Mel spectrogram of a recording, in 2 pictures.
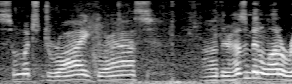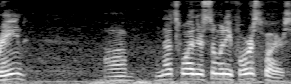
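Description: A high-pitched man, dry sound with no echo, light background noise. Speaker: outdoor vlogger. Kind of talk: casual vlog chat. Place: open country.

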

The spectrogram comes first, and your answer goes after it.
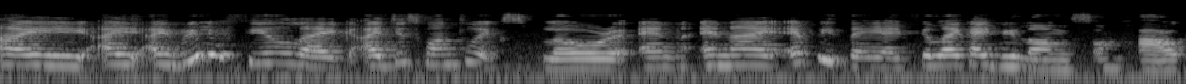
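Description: Over light background noise, a woman with a Spanish accent speaks at a moderate pace, with a fairly high pitch and ordinary pitch variation. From Chile. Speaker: graduate scholar and education researcher. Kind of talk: panel discussion. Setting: video call. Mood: cheerful, smiling. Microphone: video call.

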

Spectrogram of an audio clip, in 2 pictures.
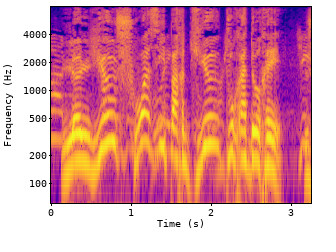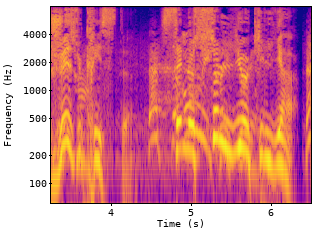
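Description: Very slow speech with very wide pitch swings over noticeable background noise. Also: man. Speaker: preacher. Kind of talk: sermon.

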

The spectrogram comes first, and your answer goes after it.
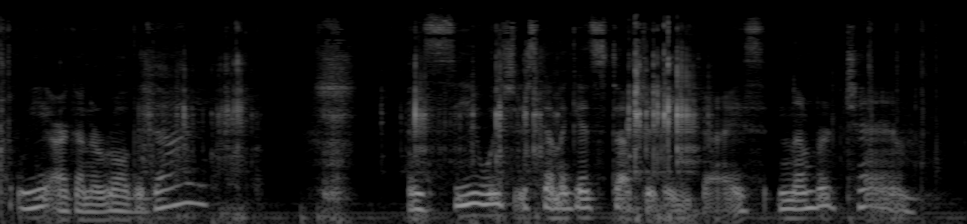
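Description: A woman speaking with long, frequent pauses amid noticeable background noise. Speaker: budgeting vlogger. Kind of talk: casual vlog, cash stuffing.

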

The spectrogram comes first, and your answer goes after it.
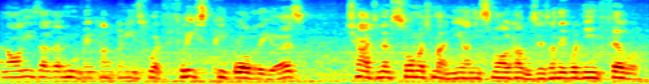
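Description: A man moves at a fairly quick pace, his intonation fairly even, with noticeable background noise in the mix. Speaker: interviewee. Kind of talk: interview answer. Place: garden.

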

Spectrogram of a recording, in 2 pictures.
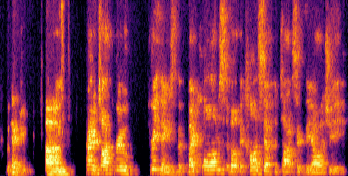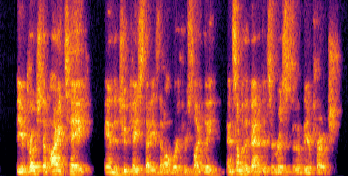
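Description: Against a quiet background with audible room echo, a man speaks at a moderate pace with ordinary pitch variation. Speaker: guest lecturer. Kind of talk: lecture. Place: hall.

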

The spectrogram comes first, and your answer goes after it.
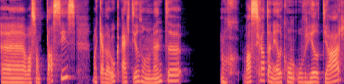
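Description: Over a quiet background, a woman speaks at a moderate pace in a fairly low voice. Her loudness stays very even, and her pitch varies in an ordinary way. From Flanders, Waasland (Temse); Flanders, Belgium. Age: 20s. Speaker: fashion entrepreneur and author; podcast guest. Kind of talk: casual interview. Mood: relaxed, reflective. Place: home room. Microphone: studio mic.

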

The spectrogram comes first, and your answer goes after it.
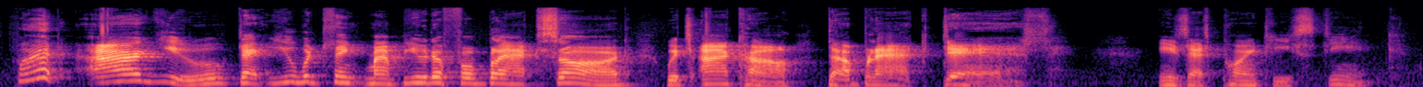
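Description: Very slow in pace, a female-sounding voice of fairly high pitch moves through very wide pitch swings. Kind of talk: comic overacting. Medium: actual play. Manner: pompous, mock-courtly, comically dense.

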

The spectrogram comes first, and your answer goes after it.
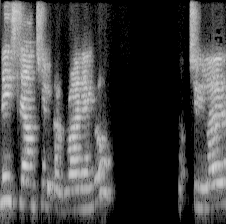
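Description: With audible room echo and light background noise behind her, a woman talks very slowly in a high, bright, sharp voice. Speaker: fitness instructor. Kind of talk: live-cued workout class instruction, counting down intervals. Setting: video call. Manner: brisk, encouraging coaching cues between exercises; upbeat, cheering. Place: garden.

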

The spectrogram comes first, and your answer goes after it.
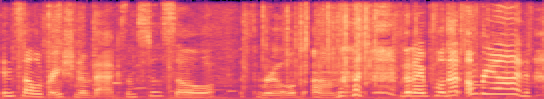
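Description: There is noticeable background noise, and the sound is dry with no echo. A woman speaks at a fairly quick pace. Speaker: card collecting vlogger. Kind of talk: casual vlog chat. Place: car. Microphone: phone near.

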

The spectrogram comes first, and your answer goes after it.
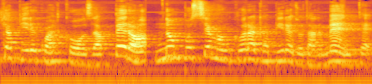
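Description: Audible room echo accompanies a woman speaking at a fairly quick pace. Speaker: gaming youtuber. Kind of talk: let's play commentary. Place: home room.

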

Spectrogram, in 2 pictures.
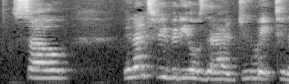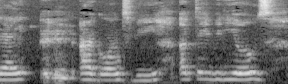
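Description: A woman talks at a fairly slow pace, with audible room echo in the recording. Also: ordinary pitch variation. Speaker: beauty vlogger. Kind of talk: casual vlog update. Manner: hesitant, many fillers. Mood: apologetic, upbeat. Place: home room. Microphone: camera far.

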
